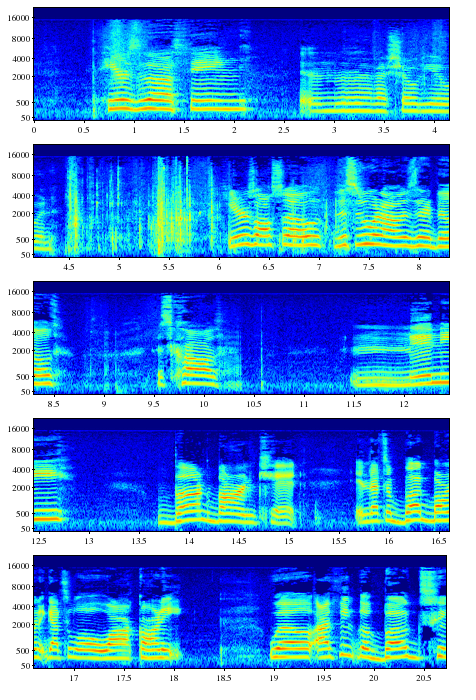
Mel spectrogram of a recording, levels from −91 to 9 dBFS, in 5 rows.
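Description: No technical faults can be heard anywhere in the recording, and the signal holds steady throughout.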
